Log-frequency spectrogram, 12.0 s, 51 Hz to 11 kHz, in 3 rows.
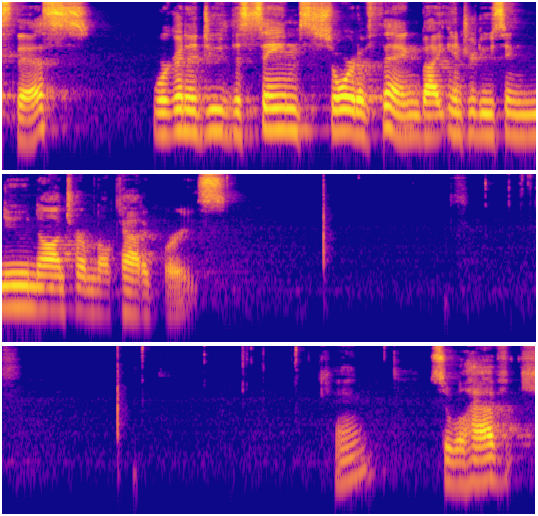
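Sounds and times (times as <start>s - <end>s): keyboard and mouse clicks: 8.8s - 11.0s.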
